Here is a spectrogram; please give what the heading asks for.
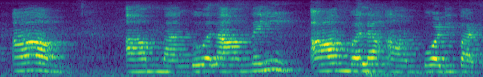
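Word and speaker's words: Knie: इसे हम कहते हैं दास नी, लेकिन इसकी स्पेलिंग अलग होती है।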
